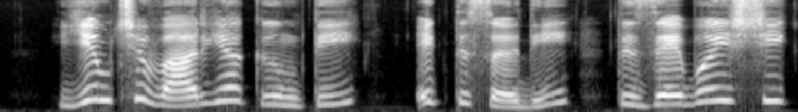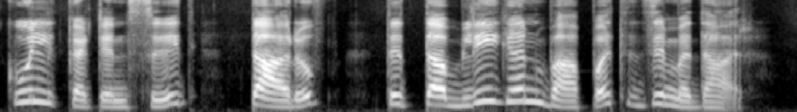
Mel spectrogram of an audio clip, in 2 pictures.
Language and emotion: Kashmiri, neutral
